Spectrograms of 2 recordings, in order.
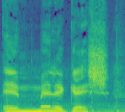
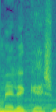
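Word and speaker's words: Melechesh: Se pronuncia Melekesh. Melekesh.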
